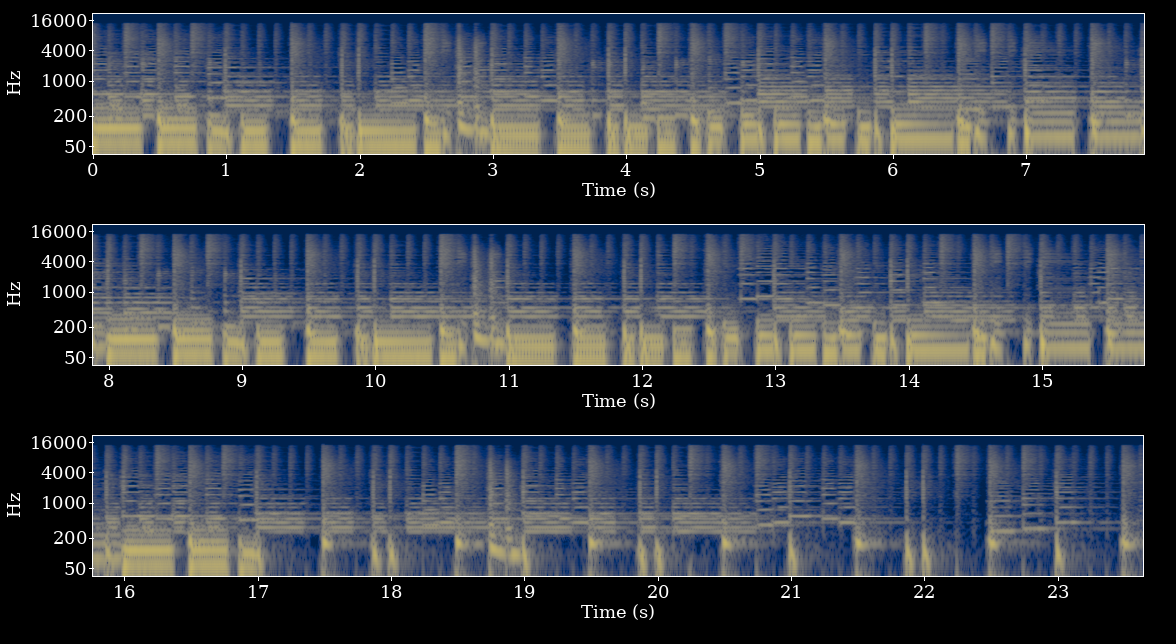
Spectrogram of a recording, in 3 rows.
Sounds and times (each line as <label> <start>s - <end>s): bass 0.0s - 19.2s
snare 2.4s - 12.9s
snare 17.5s - 20.9s
snare 21.5s - 23.6s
